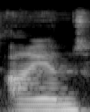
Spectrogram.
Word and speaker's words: Ijams: So I always point people to IAMS Nature Center, and that is IJAMS, but it's pronounced very similar to the dog food, IAMS.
